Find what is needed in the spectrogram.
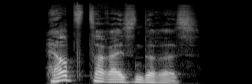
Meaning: strong/mixed nominative/accusative neuter singular comparative degree of herzzerreißend
- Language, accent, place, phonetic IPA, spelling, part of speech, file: German, Germany, Berlin, [ˈhɛʁt͡st͡sɛɐ̯ˌʁaɪ̯səndəʁəs], herzzerreißenderes, adjective, De-herzzerreißenderes.ogg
